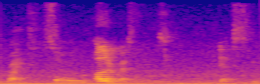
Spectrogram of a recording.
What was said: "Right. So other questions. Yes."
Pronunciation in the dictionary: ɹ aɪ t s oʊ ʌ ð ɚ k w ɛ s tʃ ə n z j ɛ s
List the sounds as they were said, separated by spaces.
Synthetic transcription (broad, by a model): ɹ aɪ t s oʊ ʌ ð ɚ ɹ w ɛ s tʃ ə z j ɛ s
